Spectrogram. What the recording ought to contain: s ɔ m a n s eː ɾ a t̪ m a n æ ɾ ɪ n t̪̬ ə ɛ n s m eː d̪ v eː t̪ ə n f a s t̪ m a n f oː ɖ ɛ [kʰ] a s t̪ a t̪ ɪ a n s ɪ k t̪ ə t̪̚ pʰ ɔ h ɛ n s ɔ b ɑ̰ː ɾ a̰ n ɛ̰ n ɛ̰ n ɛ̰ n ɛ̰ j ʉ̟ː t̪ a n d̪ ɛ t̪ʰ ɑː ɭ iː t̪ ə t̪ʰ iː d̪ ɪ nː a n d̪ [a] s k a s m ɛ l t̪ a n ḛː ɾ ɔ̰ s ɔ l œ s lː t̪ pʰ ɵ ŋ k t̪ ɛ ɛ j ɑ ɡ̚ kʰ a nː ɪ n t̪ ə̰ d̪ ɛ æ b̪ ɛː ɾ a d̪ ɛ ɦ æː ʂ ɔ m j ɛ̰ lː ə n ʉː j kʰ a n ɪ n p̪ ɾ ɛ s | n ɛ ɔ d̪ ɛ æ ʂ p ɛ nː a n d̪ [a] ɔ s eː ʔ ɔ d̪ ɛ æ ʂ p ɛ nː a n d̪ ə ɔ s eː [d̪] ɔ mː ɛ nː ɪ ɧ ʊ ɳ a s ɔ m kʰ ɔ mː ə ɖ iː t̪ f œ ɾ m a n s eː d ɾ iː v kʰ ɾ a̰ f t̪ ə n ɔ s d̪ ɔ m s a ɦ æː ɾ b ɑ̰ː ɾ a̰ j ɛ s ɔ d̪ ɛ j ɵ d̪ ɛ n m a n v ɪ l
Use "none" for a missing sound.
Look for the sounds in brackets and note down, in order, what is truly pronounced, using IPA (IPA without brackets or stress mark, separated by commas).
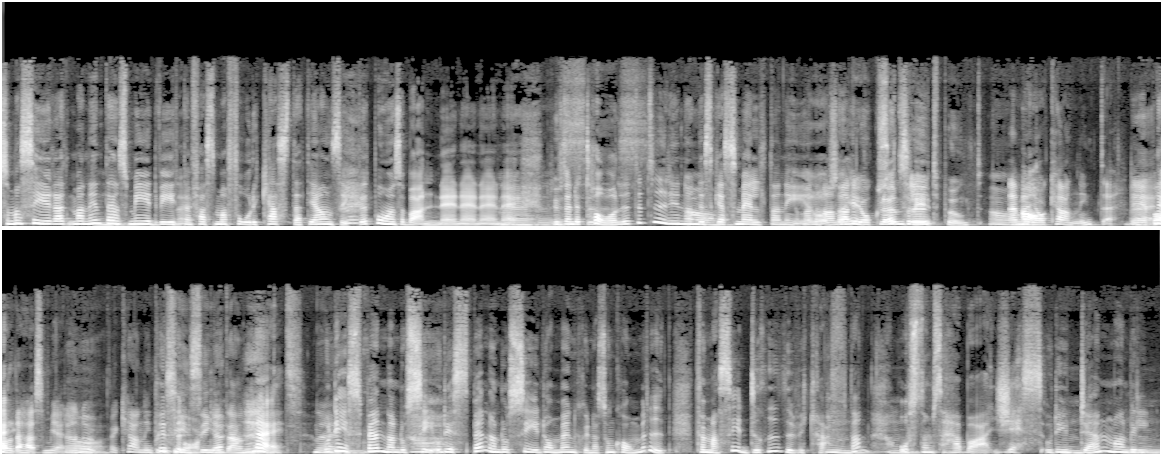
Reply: kʰ, ɛ, ə, d̪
